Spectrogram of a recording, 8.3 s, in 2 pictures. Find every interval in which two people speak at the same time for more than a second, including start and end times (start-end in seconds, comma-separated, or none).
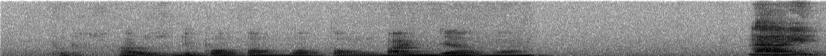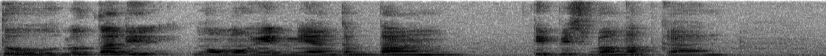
none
